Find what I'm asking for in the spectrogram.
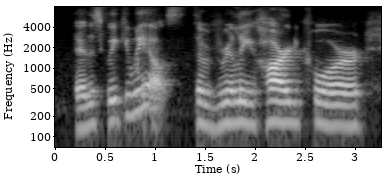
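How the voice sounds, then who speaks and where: A woman speaks with a Texan accent at a very deep, low pitch. Her pace is moderate. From Texas. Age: 50s. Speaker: atheist guest. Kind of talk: casual chat. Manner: animated.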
